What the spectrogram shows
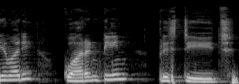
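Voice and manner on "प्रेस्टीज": normal talking voice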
